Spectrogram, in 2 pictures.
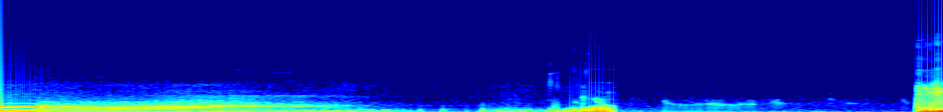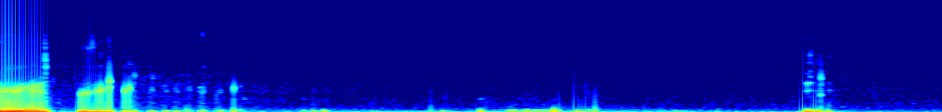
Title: best loud empty hungry stomach growls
